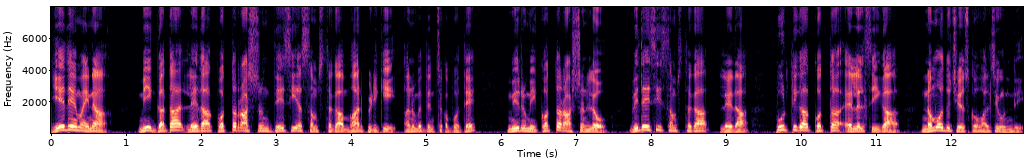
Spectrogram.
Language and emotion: Telugu, neutral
